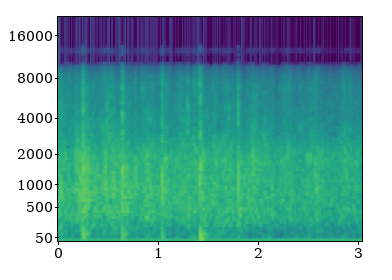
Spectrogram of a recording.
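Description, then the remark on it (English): Steady, dense applause from a large group giving God a round of applause fills the whole stretch, a continuous patter of many hands clapping with a few sharper individual claps standing out, no voices over it. “Oh, keep going, because God deserves a round of applause.”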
